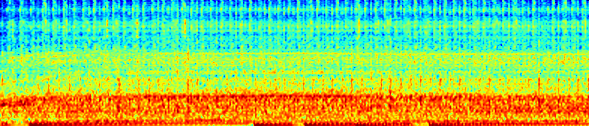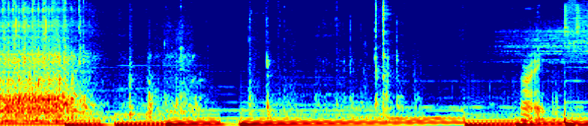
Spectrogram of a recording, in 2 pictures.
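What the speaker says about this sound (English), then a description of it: "Every time you sit down at your sewing machine after you've got it threaded, you'll want to do a test piece." Home sewing machine stitching a test piece of fabric, a fast continuous whirring rattle for several seconds, then stopping, followed by quieter handling clicks and a few soft thumps.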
